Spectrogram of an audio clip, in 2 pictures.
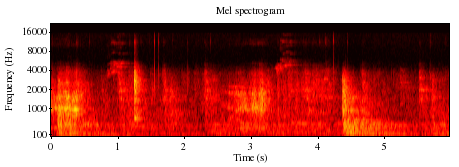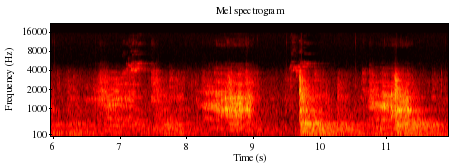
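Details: Percussive music with drum hits plays throughout, and no animal sound is heard.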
